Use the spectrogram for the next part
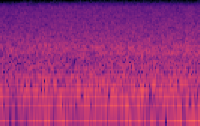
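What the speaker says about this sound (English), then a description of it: "A nice waterfall cascading down the mountain" A waterfall cascading down a Scottish mountainside near Beinn Fhada and A' Ghlas Bheinn, a steady broad rushing roar that stays even and dense throughout, with faint wind and no talking.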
